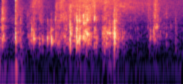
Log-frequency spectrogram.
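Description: Air hissing into a pierced vacuum-sealed plastic filament bag, with thin plastic crinkling and crackling as hands pull the cut open. The hiss fades away over the first second and a half as the bag fills.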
